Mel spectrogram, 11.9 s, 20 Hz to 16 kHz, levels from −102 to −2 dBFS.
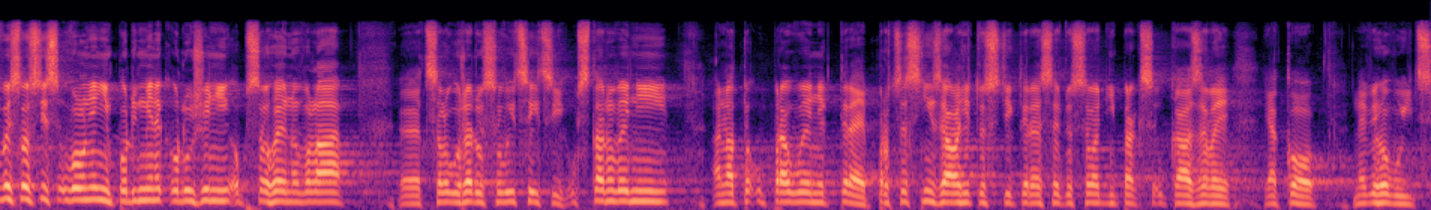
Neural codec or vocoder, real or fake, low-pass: none; real; 10.8 kHz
